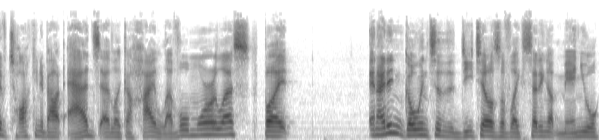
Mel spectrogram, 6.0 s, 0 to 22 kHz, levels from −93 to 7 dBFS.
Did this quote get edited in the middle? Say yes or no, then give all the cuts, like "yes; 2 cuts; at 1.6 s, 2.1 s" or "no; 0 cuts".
yes; 1 cut; at 2.6 s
